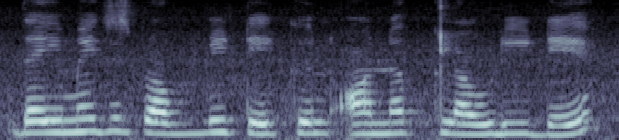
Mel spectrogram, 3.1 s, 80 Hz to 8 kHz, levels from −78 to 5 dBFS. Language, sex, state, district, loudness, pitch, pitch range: English, female, Karnataka, Bangalore, -15 LUFS, 230 Hz, 220-245 Hz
